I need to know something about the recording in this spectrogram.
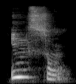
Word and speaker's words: ils sont: And finally, ils sont, elles sont, the T is also silent. So now let's look at the pronunciation like that and the links.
